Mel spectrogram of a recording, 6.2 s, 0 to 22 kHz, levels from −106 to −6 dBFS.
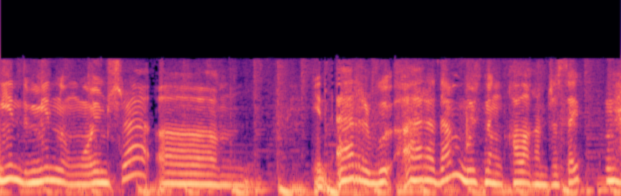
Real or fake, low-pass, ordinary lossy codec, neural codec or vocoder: real; 7.2 kHz; AAC, 32 kbps; none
